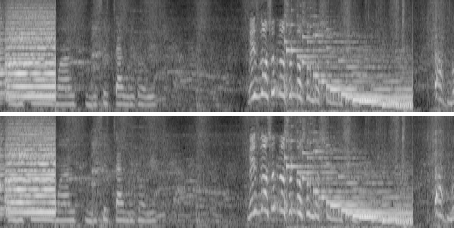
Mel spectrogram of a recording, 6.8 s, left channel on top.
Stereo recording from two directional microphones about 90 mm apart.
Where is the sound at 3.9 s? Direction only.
10° right (ahead or behind).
